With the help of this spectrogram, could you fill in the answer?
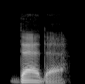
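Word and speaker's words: dada (დედა): And mother in Georgian is pronounced dada.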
